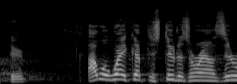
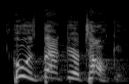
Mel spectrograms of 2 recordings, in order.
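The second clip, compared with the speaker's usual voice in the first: high pitched instructor yell, mock drill sergeant; retold drill yell; 10 semitones higher than usual. Instructor to the squad bay, high retold yell. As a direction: demand an answer like a drill instructor. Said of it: "but I yelled".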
